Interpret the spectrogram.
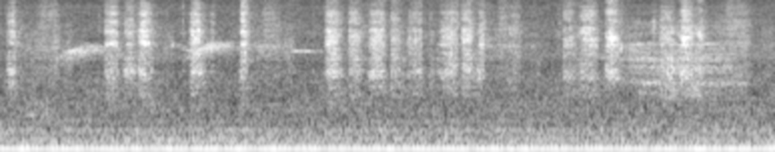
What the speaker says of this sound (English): I'm gonna put my name in the bottom right-hand corner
